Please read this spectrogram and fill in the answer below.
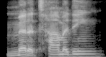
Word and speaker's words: medetomidine: How do you pronounce the Medetomidine. Medetomidine?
